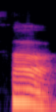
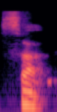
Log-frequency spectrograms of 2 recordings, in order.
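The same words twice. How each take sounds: First: The first consonant is a soft sound between teeth. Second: The first consonant is a hard s sound. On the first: The speaker calls it right. "সা soft" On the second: The speaker calls it wrong. "আমরা তো সারা জীবন পড়ি সা"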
